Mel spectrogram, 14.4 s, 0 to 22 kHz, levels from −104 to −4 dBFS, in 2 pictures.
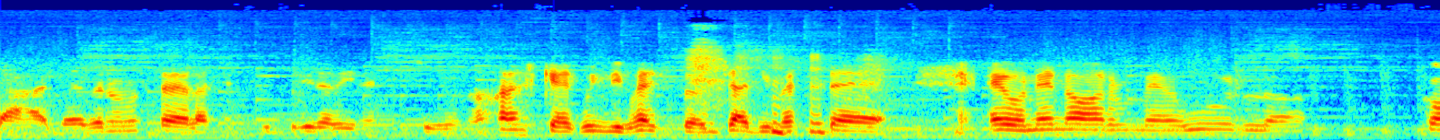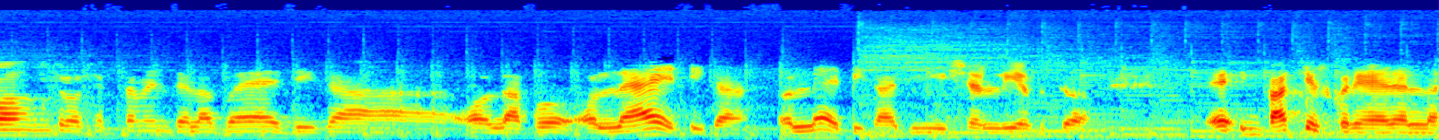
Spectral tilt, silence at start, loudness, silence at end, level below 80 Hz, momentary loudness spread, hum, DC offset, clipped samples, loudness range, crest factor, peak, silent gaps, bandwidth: -5 dB/octave; 0 s; -21 LUFS; 0 s; -62 dBFS; 13 LU; none; under 0.1%; under 0.1%; 7 LU; 22 dB; 0 dBFS; none; 16 kHz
